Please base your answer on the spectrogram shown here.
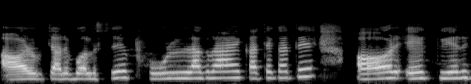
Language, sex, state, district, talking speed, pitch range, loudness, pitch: Hindi, female, Bihar, Sitamarhi, 165 wpm, 260-300 Hz, -16 LUFS, 285 Hz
